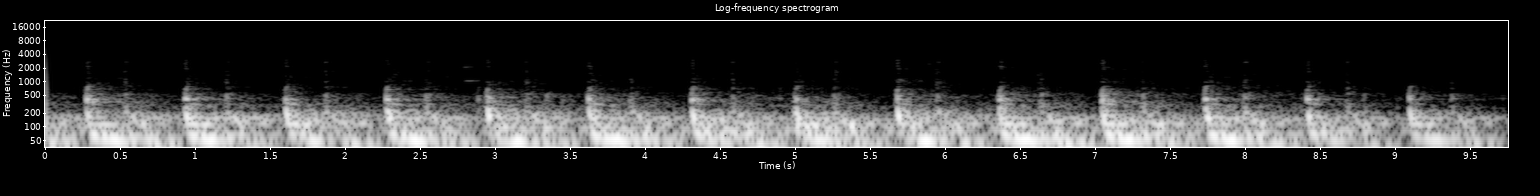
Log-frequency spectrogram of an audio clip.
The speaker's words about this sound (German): Unverkennbar ein Herzschlag.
